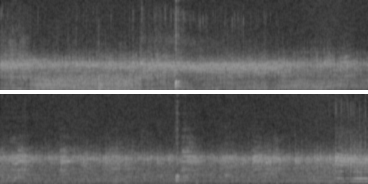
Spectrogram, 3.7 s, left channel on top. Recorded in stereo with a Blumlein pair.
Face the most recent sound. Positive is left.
turn(degrees=35)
